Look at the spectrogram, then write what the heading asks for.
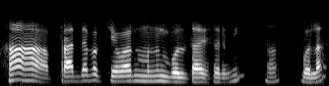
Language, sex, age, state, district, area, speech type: Marathi, male, 18-30, Maharashtra, Washim, rural, conversation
